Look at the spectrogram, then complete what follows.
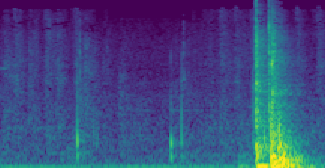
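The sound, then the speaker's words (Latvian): A door opens as a woman comes in: two small latch clicks a moment apart, then a louder, fuller thump and rustle as it swings, with no voices. “bet veras durvis, un viņa nāk pati.”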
